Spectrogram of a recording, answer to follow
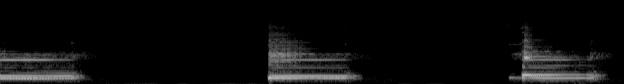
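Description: Irish harp: three plucked chords, each ringing for under a second and then cut off abruptly to silence as the strings are damped by hand, the damping gesture muting the microphone.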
